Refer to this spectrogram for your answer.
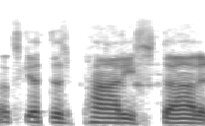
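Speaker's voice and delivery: attempted, put-on Boston accent. Joking around before getting started, line in a Boston accent. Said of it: "I said in my best Boston accent".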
